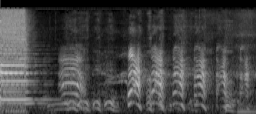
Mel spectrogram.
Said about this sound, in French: On se prend un gros klaxon dans la face.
